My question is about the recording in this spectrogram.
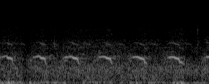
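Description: A bird calling a rapid series of short, repeated notes, about five a second, over wind noise on the microphone.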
